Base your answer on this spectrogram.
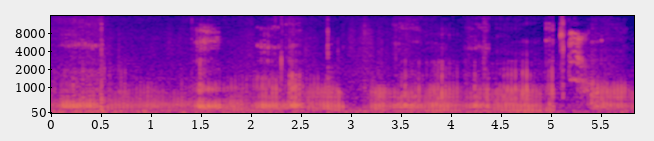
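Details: Purring kitten, a steady vibrating rumble that swells and dips with each breath, interrupted by occasional brief rustling and scratching noises nearby.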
